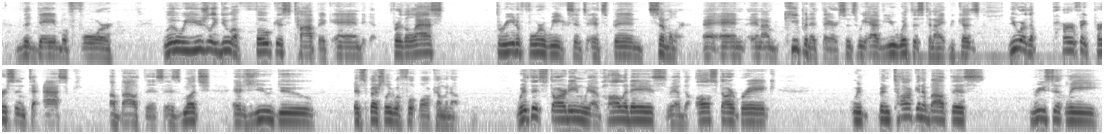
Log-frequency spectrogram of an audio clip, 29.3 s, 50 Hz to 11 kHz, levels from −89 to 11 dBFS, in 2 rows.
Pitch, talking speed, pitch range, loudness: 130 Hz, 145 wpm, 110-145 Hz, -27 LUFS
